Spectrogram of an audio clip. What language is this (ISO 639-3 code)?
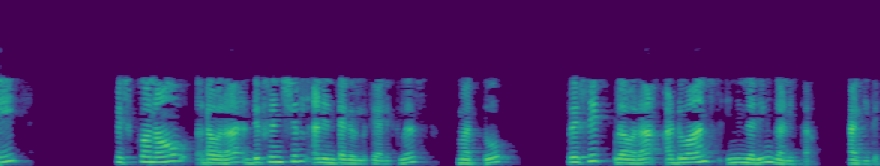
kan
